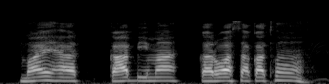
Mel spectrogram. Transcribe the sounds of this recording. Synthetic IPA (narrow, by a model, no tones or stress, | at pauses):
məjɦəɾ | kabimakəɾʋasəkət̪ʰɦũ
